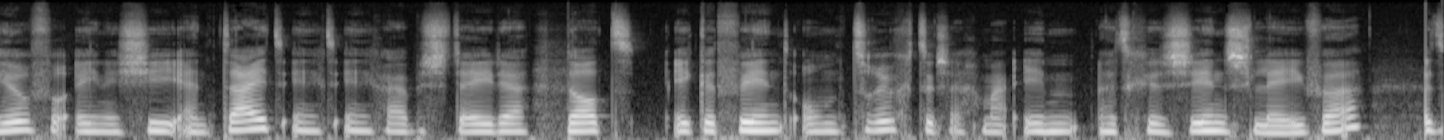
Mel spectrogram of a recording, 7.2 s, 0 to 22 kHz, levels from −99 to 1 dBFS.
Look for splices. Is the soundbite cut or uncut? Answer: cut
